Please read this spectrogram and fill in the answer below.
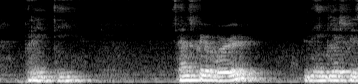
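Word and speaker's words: वृत्ति: Starting the talk with the term vritti, which is easier to spell than to pronounce. Vritti.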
